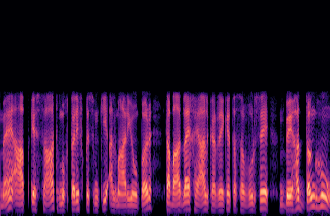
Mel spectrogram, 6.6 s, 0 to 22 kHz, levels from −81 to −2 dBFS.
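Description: Nothing stood out on listening to this telephone-band speech, which sits within the narrow line bandwidth with no content above about 3.7 kHz.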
